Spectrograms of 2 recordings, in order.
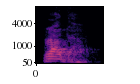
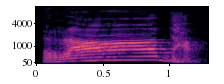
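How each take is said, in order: First: "Radha" quick, with a short first vowel; clipped wrong form. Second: "Radha" with Ra held long and loud, dha short. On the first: Teacher showing what we don't say, "Radha" short and low. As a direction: rush "Radha" with no held Ra. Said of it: "We don't say Radha". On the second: Teacher correcting the quick form, Ra drawn out loud. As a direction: stretch the Ra of "Radha" loudly, drop quickly onto dha. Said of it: "Ra is long". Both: Shown as a demonstration.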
